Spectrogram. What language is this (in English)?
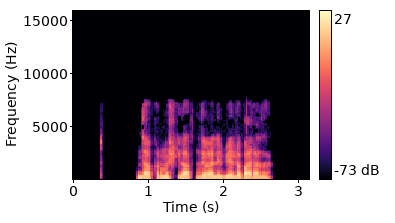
Pashto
